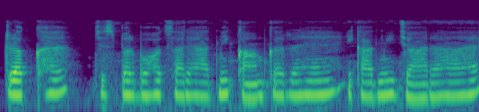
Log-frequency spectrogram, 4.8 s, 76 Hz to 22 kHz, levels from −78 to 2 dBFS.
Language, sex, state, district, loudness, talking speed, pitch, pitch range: Hindi, female, Haryana, Charkhi Dadri, -22 LUFS, 200 wpm, 180 Hz, 175-190 Hz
